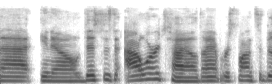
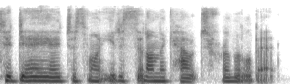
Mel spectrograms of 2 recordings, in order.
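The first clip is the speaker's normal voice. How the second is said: whispered voice. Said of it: "whisper into my ear".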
